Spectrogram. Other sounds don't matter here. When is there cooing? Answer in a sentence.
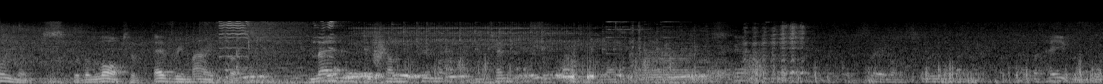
You can hear the cooing from 2.1 to 7.2 s.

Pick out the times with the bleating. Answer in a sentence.
The bleating can be heard from 2.1 to 3.5 s and from 6.0 to 8.1 s.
